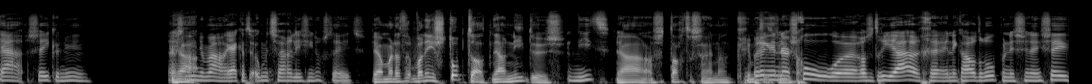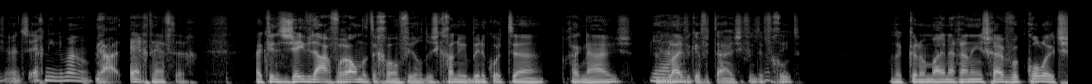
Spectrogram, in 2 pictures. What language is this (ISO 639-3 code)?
nld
